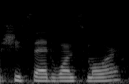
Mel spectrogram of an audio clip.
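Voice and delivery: plain reading voice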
